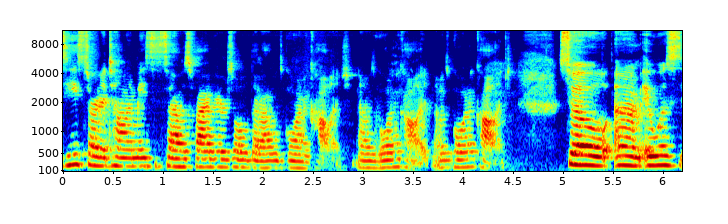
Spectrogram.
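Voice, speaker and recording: A young American woman, eight months pregnant and slightly out of breath, speaks humbly as a guest on a casual podcast interview, with many fillers and restarts. Her medium-pitched voice comes through a laptop on a remote call in an echoey room.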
